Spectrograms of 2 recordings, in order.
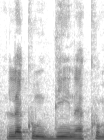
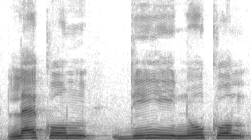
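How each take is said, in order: First: The n has no clear u vowel after it. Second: The n has a clear u vowel after it. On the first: The speaker calls it wrong. "برخی ها اشتباها لکم دینکم میخوانن" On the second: The speaker calls it right. "نون هم مضموم است و کاف هم"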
